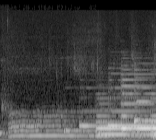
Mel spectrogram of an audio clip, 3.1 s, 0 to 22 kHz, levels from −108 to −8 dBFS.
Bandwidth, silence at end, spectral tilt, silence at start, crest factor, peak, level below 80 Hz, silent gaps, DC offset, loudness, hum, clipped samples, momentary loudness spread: 6.6 kHz; 0 s; -9 dB/octave; 0 s; 16 dB; -16 dBFS; -72 dBFS; none; under 0.1%; -31 LUFS; none; under 0.1%; 17 LU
